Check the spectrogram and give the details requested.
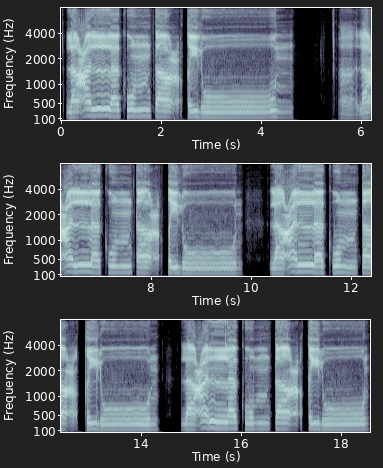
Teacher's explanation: Izhar ni maksud jelas, zahirkan sebutan dia. La'allakum huruf ain tengah kerongkong sempitkan dia. Ta'qilun dan jaga sifat tawassut.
